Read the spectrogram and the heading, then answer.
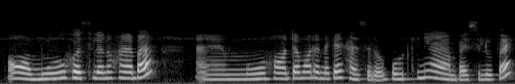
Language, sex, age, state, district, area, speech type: Assamese, female, 18-30, Assam, Golaghat, urban, spontaneous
